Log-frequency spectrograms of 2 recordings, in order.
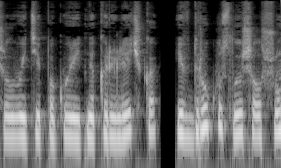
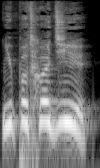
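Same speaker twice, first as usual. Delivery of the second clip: high, loud panicked yell; 9 semitones higher, 8 dB louder, slower than usual. Acted. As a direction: shout him away in alarm. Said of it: "заорал Юрий".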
